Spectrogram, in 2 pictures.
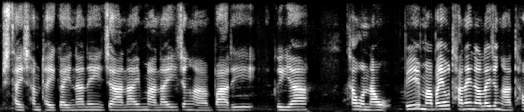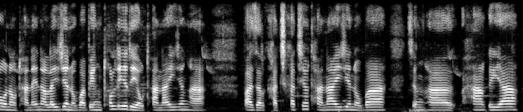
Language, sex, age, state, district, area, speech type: Bodo, female, 60+, Assam, Chirang, rural, spontaneous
